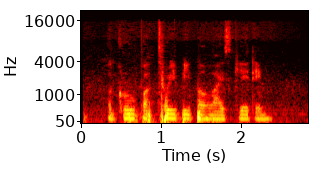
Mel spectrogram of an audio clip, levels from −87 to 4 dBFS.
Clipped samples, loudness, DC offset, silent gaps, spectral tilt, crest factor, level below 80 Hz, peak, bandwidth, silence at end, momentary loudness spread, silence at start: under 0.1%; -25 LUFS; under 0.1%; none; -8 dB/octave; 22 dB; -38 dBFS; -4 dBFS; 16 kHz; 0.45 s; 13 LU; 0.05 s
